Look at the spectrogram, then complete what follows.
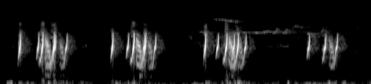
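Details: A common quail in Pakistan repeats its liquid three-note 'wet-my-lips' phrase, each led by a soft opening note, roughly once a second, over a faint low rumble.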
